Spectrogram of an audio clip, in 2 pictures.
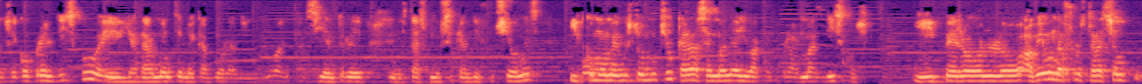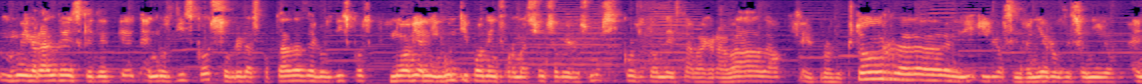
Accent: Brussels, Brussels-Capital Region, Belgium; Yo nací y crecí en Bruselas

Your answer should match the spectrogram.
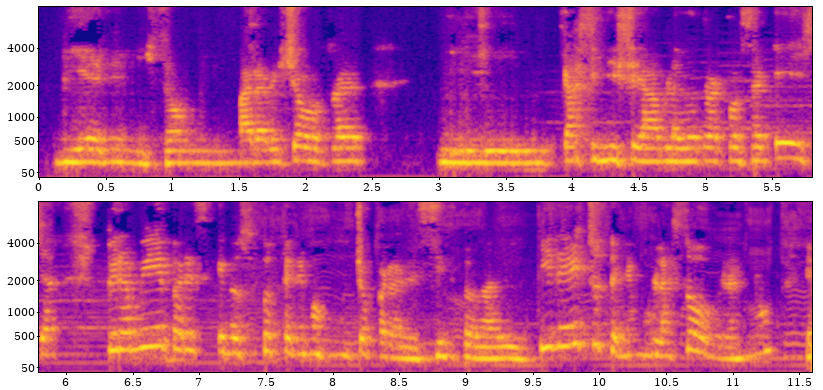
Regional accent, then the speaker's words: Argentina; now in Mexico; pensando en mi país, digamos, mi país es un lugar, a veces me dicen, ¿por qué viniste a vivir a México? Porque vivir en Argentina es imposible.

